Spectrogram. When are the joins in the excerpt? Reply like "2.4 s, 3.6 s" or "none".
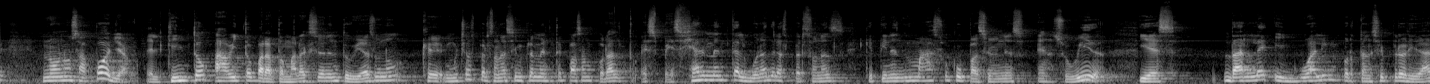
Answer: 1.3 s, 11.3 s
